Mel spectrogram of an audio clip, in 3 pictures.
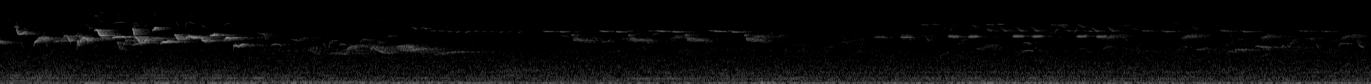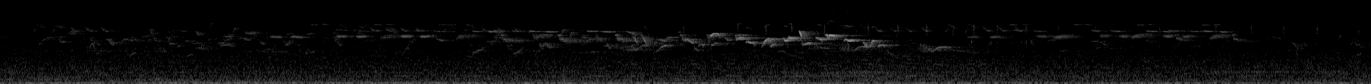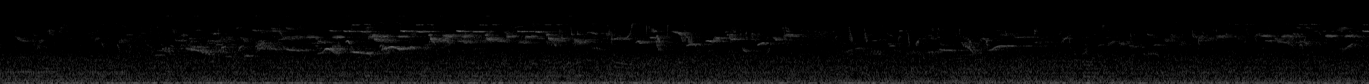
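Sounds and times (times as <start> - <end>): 
birds chirping: 0.0 - 41.1.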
